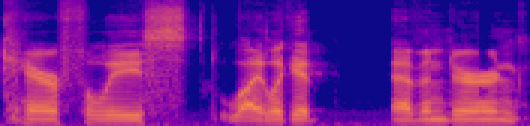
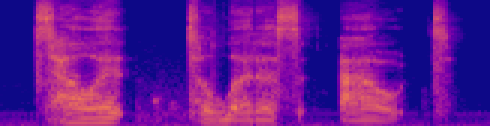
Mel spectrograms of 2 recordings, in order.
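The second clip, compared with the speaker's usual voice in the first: hushed, close half-whisper; 4 dB quieter than usual. Leaning your head toward Evander to speak to him; half-whispered. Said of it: "lean my head towards Evander and whisper".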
